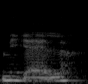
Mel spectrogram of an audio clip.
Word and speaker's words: Miguel: Spanish, in that case, like the name Miguel, you never say Miguel, don't pronounce gue, so you have to make it like one sound, ge, alright?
